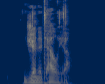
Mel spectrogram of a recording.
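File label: "genitalia", American English; pronunciations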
